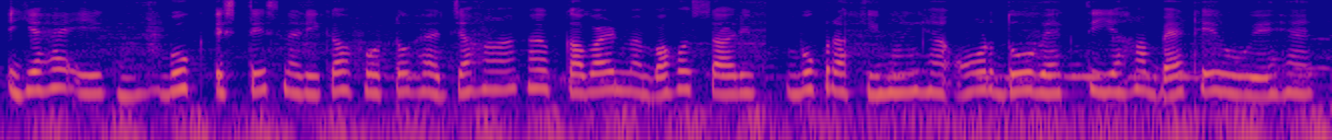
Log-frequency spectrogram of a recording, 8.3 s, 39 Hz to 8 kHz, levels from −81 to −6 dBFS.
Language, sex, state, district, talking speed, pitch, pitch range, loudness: Hindi, female, Bihar, Vaishali, 175 wpm, 240 Hz, 230-255 Hz, -43 LUFS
